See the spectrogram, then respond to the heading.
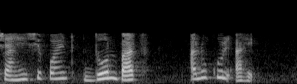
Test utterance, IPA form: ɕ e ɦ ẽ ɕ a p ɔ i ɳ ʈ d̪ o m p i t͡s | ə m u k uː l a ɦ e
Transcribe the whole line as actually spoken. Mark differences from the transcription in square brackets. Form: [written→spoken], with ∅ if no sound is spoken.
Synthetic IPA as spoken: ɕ [e→a] ɦ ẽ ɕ [a→i] p ɔ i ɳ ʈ d̪ o [m→n] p [i→a] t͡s | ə [m→n] u k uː l a ɦ e

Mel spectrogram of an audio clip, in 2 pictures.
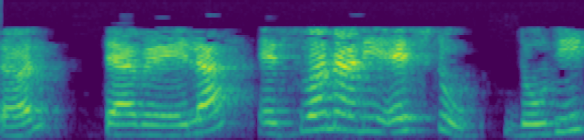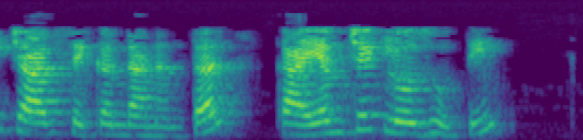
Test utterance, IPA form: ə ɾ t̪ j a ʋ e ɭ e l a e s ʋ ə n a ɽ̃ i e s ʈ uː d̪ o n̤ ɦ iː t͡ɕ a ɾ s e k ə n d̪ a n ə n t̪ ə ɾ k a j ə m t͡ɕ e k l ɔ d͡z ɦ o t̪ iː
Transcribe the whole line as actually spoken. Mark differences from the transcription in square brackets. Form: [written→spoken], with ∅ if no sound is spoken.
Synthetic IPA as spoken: ə ɾ t̪ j a ʋ e ɭ e l a e s ʋ ə n a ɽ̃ i e s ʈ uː d̪ o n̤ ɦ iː t͡ɕ a ɾ s e k ə n d̪ a n ə n t̪ ə ɾ k a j ə m t͡ɕ e k l [ɔ→o] d͡z ɦ o t̪ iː

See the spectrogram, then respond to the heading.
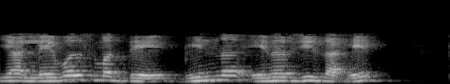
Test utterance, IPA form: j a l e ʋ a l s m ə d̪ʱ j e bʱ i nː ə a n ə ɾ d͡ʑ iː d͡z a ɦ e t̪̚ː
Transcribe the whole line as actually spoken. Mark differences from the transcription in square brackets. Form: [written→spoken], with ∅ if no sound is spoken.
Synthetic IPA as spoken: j a l e ʋ [a→ə] l s m ə d̪ʱ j e bʱ i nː ə [a→e] n ə ɾ d͡ʑ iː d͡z a ɦ e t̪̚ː

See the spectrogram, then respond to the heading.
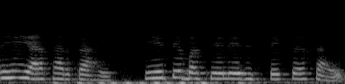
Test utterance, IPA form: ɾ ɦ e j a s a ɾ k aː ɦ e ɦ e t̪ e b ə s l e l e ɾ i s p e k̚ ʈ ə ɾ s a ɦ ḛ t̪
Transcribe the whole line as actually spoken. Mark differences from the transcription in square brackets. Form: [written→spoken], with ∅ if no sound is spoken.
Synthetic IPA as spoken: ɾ ɦ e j a s a ɾ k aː ɦ e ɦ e t̪ e b ə s l e l e ɾ i s p e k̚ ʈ ə ɾ s a ɦ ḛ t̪

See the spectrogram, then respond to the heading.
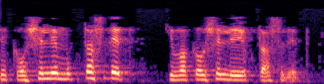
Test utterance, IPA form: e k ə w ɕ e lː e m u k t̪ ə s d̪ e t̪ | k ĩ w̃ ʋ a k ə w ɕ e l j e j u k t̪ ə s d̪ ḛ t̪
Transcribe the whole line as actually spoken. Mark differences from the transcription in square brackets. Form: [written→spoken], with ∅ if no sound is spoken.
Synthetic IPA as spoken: e k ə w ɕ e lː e m u k t̪ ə s d̪ e t̪ | k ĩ w̃ ʋ a k ə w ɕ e l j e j u k t̪ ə s d̪ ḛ t̪

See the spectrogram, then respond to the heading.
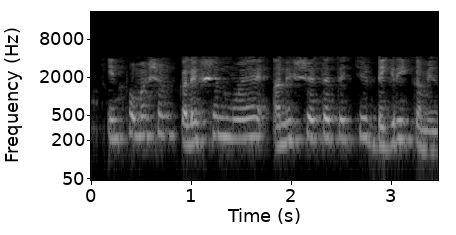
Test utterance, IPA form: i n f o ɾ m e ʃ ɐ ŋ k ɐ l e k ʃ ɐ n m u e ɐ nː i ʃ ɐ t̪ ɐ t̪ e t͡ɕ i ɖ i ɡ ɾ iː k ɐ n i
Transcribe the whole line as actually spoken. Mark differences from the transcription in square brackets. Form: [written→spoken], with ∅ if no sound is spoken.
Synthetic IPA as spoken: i n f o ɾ m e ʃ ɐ [ŋ→n] k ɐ l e k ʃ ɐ n m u e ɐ [nː→n] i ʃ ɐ t̪ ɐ t̪ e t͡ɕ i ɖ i ɡ ɾ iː k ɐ [n→m] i

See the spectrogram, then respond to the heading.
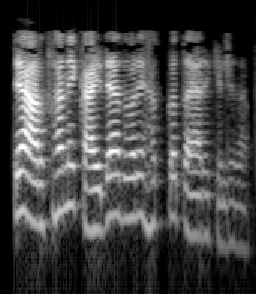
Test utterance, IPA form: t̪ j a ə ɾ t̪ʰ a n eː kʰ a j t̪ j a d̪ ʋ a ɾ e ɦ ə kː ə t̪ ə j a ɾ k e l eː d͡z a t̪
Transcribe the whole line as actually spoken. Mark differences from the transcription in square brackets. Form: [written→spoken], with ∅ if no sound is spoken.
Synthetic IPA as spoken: t̪ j a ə ɾ t̪ʰ a n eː [kʰ→k] a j [t̪→d̪] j a d̪ ʋ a ɾ e ɦ ə kː ə t̪ ə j a ɾ k e l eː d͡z a t̪

